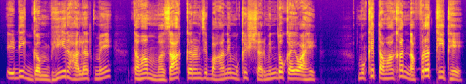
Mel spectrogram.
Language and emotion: Sindhi, disgusted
